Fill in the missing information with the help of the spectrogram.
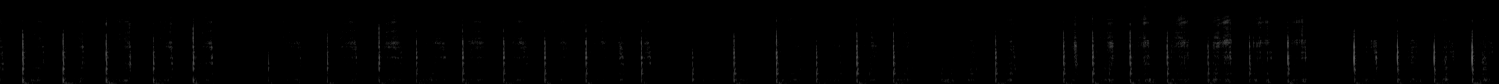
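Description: A pink chalk stick is rubbed and scraped along petal outlines on a flat black chalkboard. It makes a quick series of dozens of short, dry, bright scratching strokes with brief pauses between bursts, and each stroke stops sharply with almost no ring.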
